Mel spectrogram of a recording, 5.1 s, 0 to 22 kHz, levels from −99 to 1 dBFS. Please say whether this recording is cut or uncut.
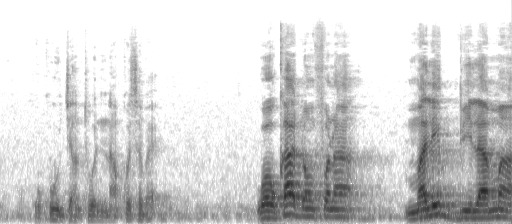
uncut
